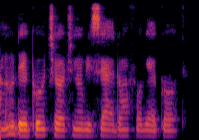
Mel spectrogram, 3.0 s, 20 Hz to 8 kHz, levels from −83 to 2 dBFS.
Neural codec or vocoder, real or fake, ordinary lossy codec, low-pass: none; real; none; 7.2 kHz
